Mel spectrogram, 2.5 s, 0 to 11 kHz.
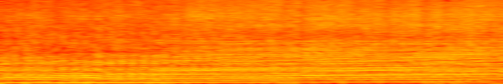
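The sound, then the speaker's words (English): Engine of a 1926 Winfield Ford vintage race car driving on city streets: a loud, steady, rumbling drone with rich harmonics that holds an even pitch throughout, with no voices. “This is the sound of a 1926 Winfield Ford disturbing the peace for the documentary Where They Raced.”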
